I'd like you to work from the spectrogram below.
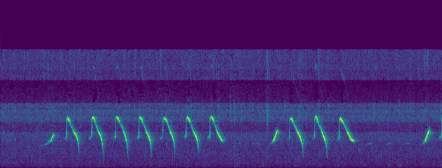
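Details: A white-headed munia sings steadily in drizzling rain. Its thin, high notes each rise briefly and then sweep down, delivered in quick runs of several notes separated by short natural gaps, with faint rain patter behind.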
